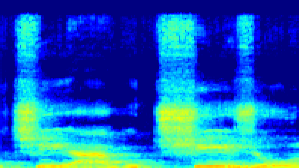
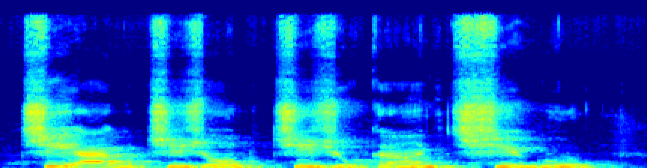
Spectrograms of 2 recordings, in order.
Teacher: a gente fala ti, né, não é linguodental, é palatal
